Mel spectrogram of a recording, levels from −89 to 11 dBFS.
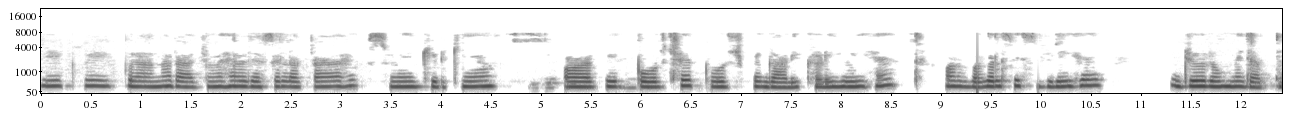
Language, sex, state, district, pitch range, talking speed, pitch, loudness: Hindi, female, Chhattisgarh, Bastar, 220-240 Hz, 145 wpm, 225 Hz, -28 LUFS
